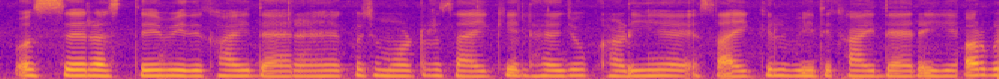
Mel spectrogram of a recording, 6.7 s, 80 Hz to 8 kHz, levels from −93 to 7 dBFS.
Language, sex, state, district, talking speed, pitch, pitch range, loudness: Hindi, female, Bihar, Madhepura, 200 wpm, 210 Hz, 200-215 Hz, -16 LUFS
